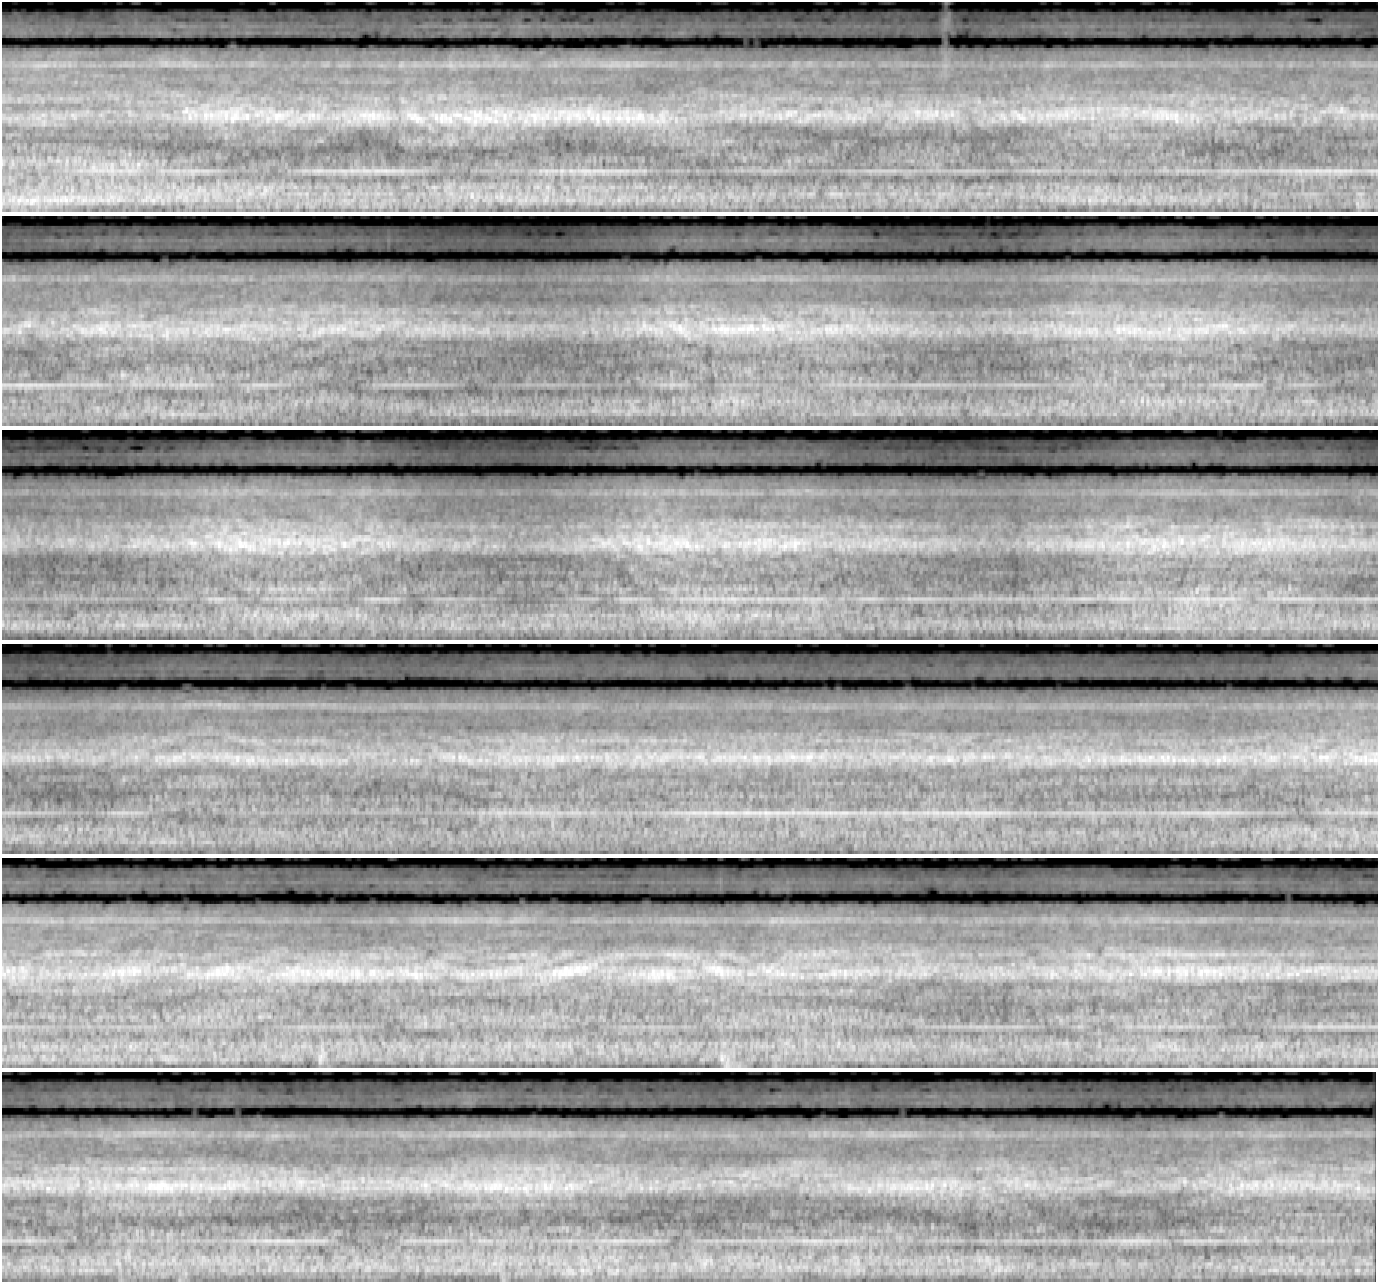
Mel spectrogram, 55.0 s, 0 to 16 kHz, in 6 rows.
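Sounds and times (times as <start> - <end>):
vacuum cleaner running on carpet: 0.0 - 55.0.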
